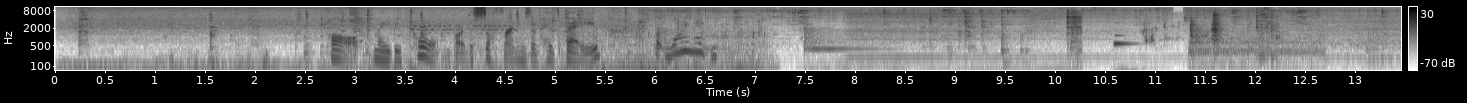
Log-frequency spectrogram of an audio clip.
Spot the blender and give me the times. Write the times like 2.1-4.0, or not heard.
7.8-13.4.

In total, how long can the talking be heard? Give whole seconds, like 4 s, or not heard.
4 s.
